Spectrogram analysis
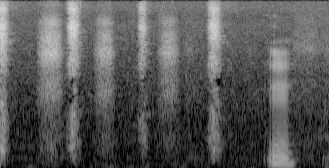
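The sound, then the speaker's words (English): A diaphragm breathing exercise demonstrated by a person: a series of short, sharp breath pulls in quick succession, ending in a brief voiced, moaning exhale. “So if I put that down like that. And so you pop your hands there. And then as you inhale, you go.”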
